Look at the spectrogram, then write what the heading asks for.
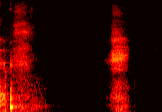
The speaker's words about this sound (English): Were you going to say something? No. You breathed like you were going to say something. I was just breathing.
